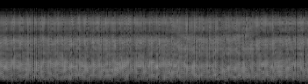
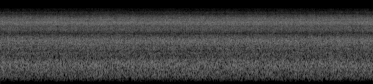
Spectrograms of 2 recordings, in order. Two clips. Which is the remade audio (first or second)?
first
